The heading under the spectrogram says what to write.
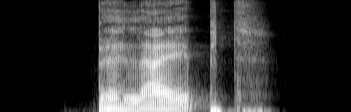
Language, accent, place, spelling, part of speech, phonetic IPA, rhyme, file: German, Germany, Berlin, beleibt, adjective, [bəˈlaɪ̯pt], -aɪ̯pt, De-beleibt.ogg
- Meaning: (verb) past participle of beleiben; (adjective) overweight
